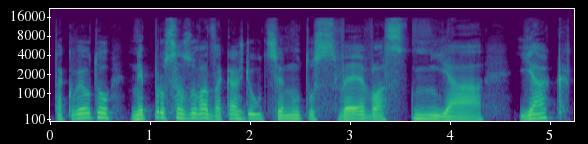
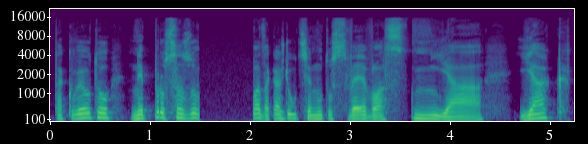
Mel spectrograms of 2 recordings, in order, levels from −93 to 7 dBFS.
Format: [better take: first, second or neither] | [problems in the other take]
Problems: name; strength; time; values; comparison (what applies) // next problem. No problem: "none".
first | audio freezing; at 1.5 s for 0.5 s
